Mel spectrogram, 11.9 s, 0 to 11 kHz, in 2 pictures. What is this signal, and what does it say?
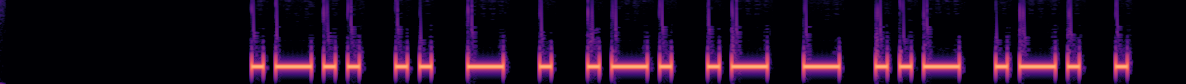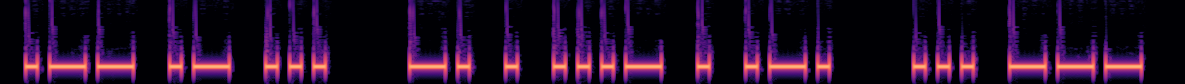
Morse code, heard as a keyed tone, about 21 wpm, 700 Hz. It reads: LITERATURE WAS NEVER SO
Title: Sentences from Top 1000 Words - Review Part 3 - 20wpm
